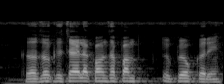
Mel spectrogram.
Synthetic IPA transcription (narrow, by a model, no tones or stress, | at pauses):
kd͡zasokit͡ɕajlakant͡sapamupjoɡ̚kəɾi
